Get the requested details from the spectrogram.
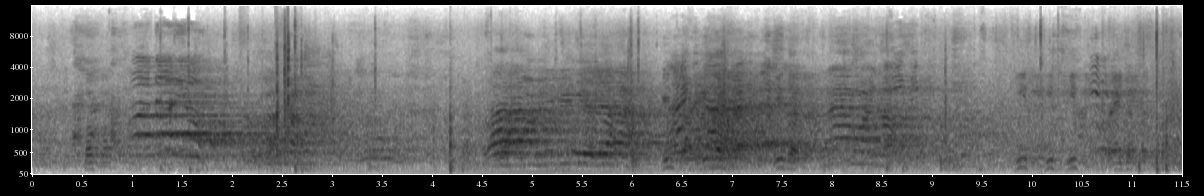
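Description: Children shout across a large echoing hall.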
